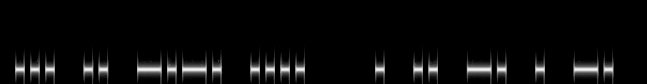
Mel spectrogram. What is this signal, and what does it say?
Morse code, heard as a keyed tone, about 16 wpm, 700 Hz. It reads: SICH EINEN
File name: Morsekurs / Witze / Witz 15. August 17, Tempo 70 F80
